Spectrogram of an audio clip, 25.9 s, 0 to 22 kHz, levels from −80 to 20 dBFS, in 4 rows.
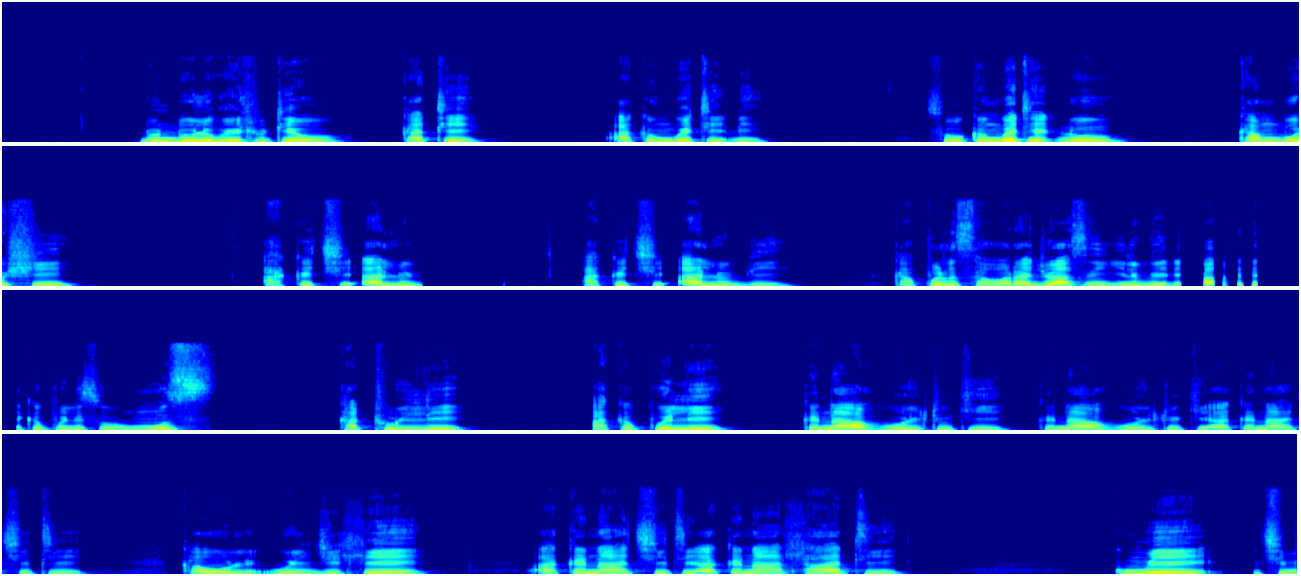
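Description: A digital broadcast dropout twice interrupts this speech: the receiver lost valid frames and muted until clean ones returned. At 8.59 s the sound fades out within 8 ms and is gone until 9.01 s. From 12.38 to 13.07 s it breaks into several short holes, the longest 0.29 s, and that material is lost.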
